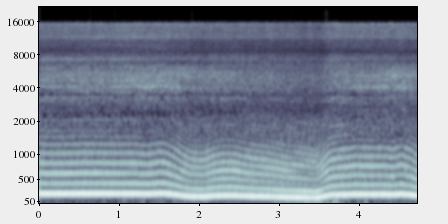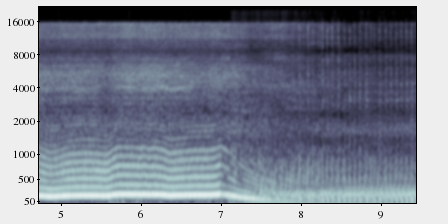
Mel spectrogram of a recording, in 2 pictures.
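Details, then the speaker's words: Holzfforma G372 chainsaw (Farmertec clone) after crankshaft seal replacement for a factory air leak that kept it from tuning, OEM carb fitted earlier; 24in bar, cutting hemlock: crisp high-revving scream dips slightly into cut, pulls straight back without bogging, winds down. "I'm going to call that fixed guys I'm going to call that fixed I know I called it fixed last time too"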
